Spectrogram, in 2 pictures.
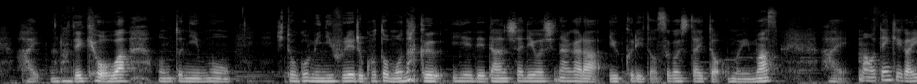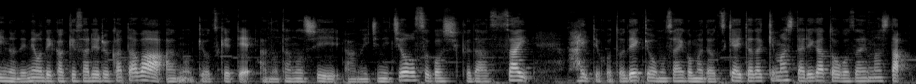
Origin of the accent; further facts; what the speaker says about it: Japan; now in Tokyo, Japan; 田舎で生まれ育ってる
